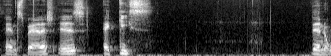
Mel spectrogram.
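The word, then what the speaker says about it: equis: and ube doble and x in spanish is aquis then y is igriega now we have z and this is pronounced so you won't ever make the z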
